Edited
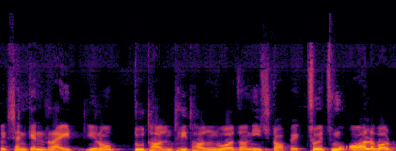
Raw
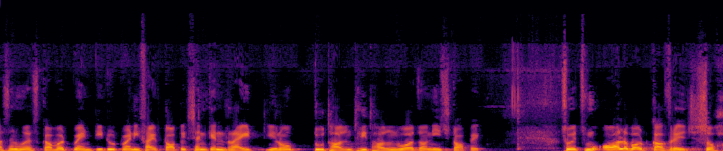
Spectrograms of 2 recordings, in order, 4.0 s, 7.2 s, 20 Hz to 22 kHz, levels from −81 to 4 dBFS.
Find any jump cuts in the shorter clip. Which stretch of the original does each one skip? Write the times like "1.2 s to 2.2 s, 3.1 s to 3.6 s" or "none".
4.8 s to 5.5 s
